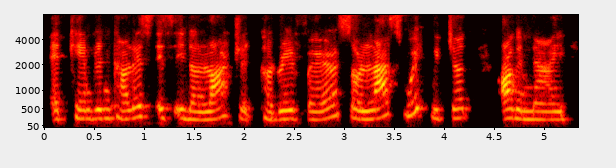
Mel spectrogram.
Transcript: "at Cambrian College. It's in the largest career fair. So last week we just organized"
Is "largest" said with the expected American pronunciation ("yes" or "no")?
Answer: no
